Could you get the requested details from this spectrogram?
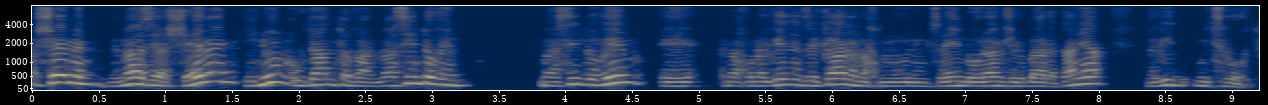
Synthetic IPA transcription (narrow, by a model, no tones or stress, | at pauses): haʃe̞me̞nvemazeaʃeme̞ninunuvd̪ant̪avanmaːsimt̪o̞vim | maːsimt̪̬o̞vim | anaχnunaɡid̪eze̞kananaχnunimt͡saimbeo̞lamʃe̞lbalat̪anja | naɡid̪mit͡svot̪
